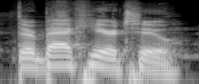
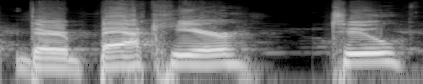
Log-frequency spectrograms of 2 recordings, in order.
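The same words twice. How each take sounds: First: Said in the usual way. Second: Slow, stretched "too?" in mock disbelief; disbelieving question. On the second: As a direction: drag it out like you can't believe they're back. Finds them again, disbelieving.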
